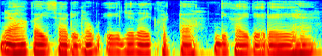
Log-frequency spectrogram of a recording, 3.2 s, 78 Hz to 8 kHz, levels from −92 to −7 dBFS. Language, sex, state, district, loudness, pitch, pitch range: Hindi, male, Uttar Pradesh, Lucknow, -16 LUFS, 100 Hz, 95-105 Hz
